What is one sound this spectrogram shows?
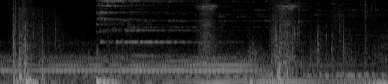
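A bright chime rings as an item is picked up.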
